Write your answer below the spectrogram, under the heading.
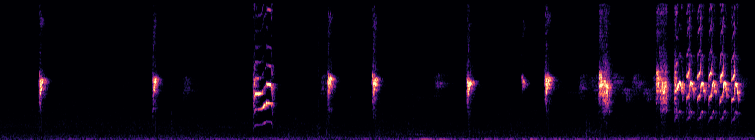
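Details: Black sunbird (sogon) singing: isolated piercing chirps roughly once a second, a short slurred twitter, and a closing rapid rattle of around eight high, clipped notes.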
